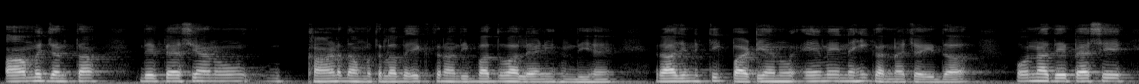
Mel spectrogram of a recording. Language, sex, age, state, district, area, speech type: Punjabi, male, 18-30, Punjab, Fazilka, rural, spontaneous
